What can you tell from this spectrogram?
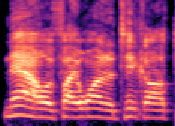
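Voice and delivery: ordinary talk, nothing marked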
